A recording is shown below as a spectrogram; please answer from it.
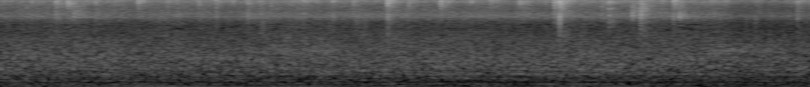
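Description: Maggi noodle omelette frying in oil on a flat griddle pan: a faint, steady sizzle with a few small ticks and pops.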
